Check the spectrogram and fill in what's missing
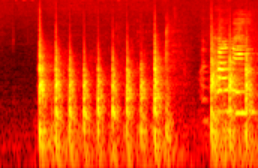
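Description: A door is knocked on repeatedly, about a dozen loud, evenly spaced raps close to the microphone, followed by a voice speaking at the end.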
